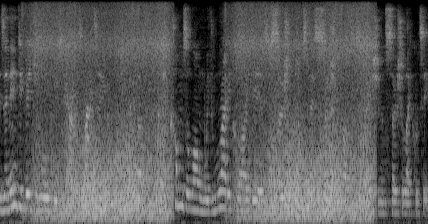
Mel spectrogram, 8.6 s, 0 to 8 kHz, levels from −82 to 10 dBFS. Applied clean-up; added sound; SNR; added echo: none; Hiss; -4 dB; reverberation time 0.3 s.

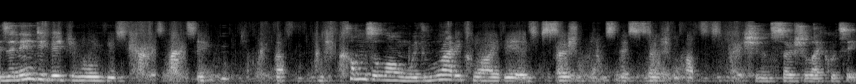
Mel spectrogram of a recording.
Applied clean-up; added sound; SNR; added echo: neural separator model SepFormer DNS4.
